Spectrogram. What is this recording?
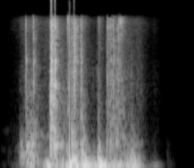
Violently closing wooden door
Sound of a door closing omg
Noticed that my door was quite loud - so I recorded some sounds of it with my phone close to the moving parts of the door.
close, closing, door, foley, fx, grab, help, idk, mechanical, open, opened, phone, recording, umm, wood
